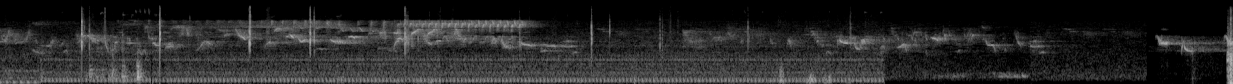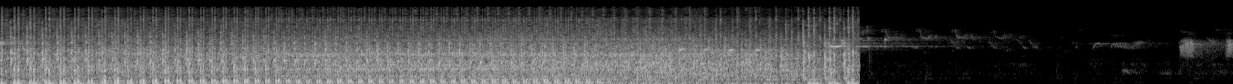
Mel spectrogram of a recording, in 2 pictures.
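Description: Small birds chirping over a steady low hum. About twelve seconds in, a loud, rapid engine-like chugging starts abruptly, runs for about nine seconds and cuts off, after which faint chirping returns.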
